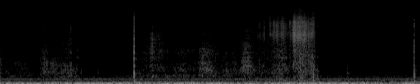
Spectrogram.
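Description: A cat toy in a small cardboard card with a clear plastic blister pack is held in hand while long nails scratch and tap across the card and blister. Soft, dry scraping and crinkling sounds are broken by a few sharp, bright clicks over a steady low hum. The loudest scratch swells near the end before a final tap.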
